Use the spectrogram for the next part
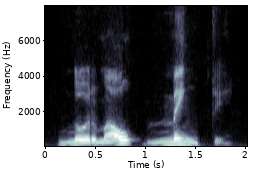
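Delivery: Normalmente drawn out, stress moved to MEN; very slow Normalmente, landing on "men". Shown as a demonstration. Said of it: "a sílaba tônica vira o men". ("Normalmente" bem devagar, com a tônica no "men")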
